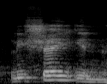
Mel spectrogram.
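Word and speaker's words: لشايء: Lisyaiin. Hati-hati, 'sya' dibaca pendek.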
